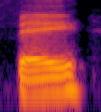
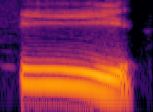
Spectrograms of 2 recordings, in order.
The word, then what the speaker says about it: Fe: My number 6 is Faye, and I absolutely hate how people always want to correct me when I talk about this game. They go, it's pronounced Fee.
